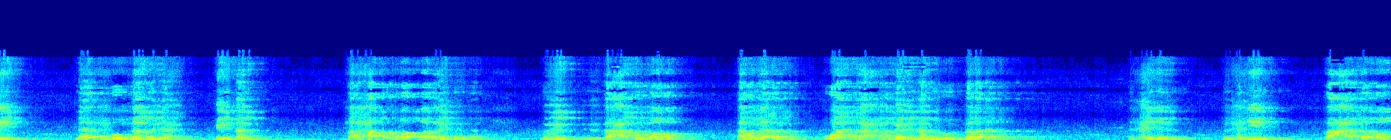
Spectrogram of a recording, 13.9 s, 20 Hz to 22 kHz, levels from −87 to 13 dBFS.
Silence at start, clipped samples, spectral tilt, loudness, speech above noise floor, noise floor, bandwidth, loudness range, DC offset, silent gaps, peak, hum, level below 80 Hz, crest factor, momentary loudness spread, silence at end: 0 s; under 0.1%; -4 dB/octave; -27 LUFS; 21 dB; -47 dBFS; 14.5 kHz; 3 LU; under 0.1%; none; -10 dBFS; none; -60 dBFS; 18 dB; 19 LU; 0 s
